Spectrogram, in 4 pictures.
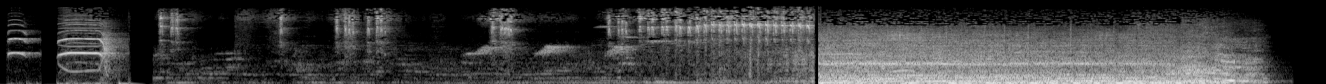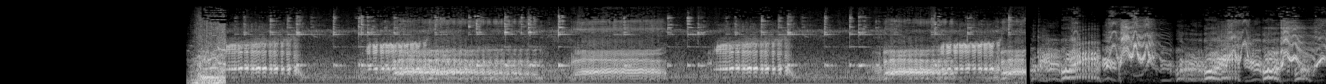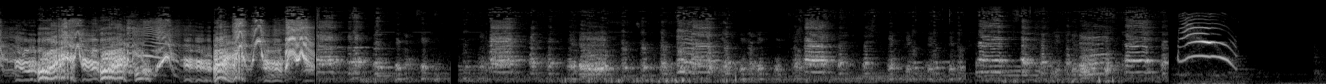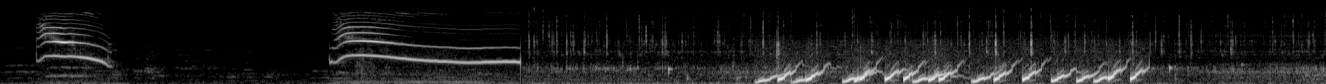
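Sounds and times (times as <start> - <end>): lemur calls: 15.4 - 21.3
cat meowing: 38.3 - 38.9, 40.2 - 41.0, 43.1 - 45.0.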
